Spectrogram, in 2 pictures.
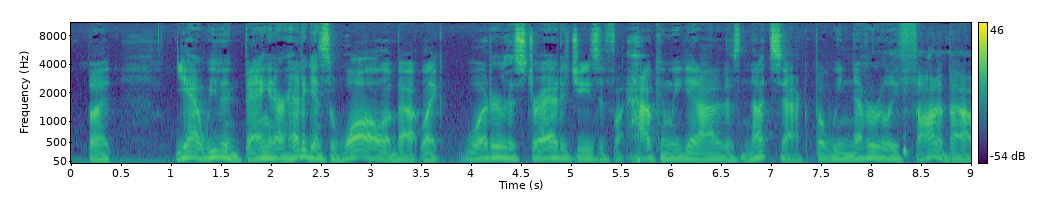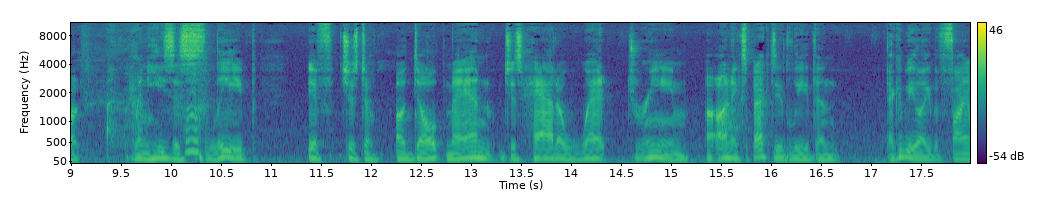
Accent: Colorado, United States; No. I grew up in Colorado

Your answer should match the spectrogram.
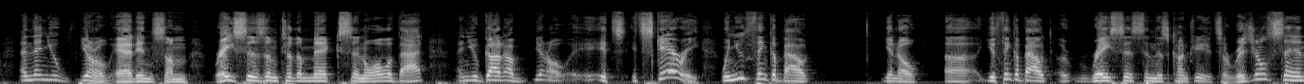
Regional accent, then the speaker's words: Bronx, New York, United States; moved away; I used to go in, because I was a kid from New York. I was born in the Bronx, lived in New York until we came out here, went to high school

